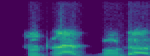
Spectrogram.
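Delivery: ordinary delivery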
